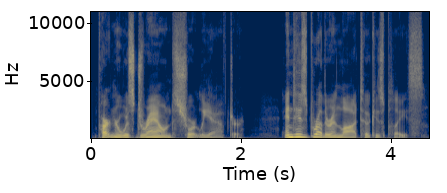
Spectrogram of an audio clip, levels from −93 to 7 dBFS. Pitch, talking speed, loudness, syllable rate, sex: 110 Hz, 185 wpm, -20 LUFS, 5.2 syllables/s, male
